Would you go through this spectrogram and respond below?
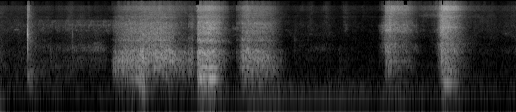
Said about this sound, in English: let me blow my nose here because I don't want to sneeze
